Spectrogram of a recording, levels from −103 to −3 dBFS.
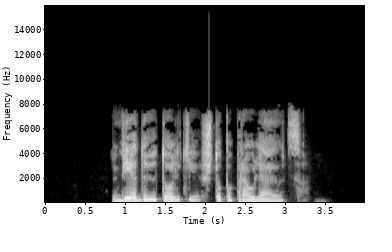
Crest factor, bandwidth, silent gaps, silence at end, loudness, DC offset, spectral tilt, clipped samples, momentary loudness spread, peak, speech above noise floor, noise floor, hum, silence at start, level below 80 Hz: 18 dB; 8 kHz; none; 0.8 s; -16 LUFS; under 0.1%; -4 dB/octave; under 0.1%; 12 LU; 0 dBFS; over 74 dB; under -90 dBFS; none; 0.85 s; -58 dBFS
